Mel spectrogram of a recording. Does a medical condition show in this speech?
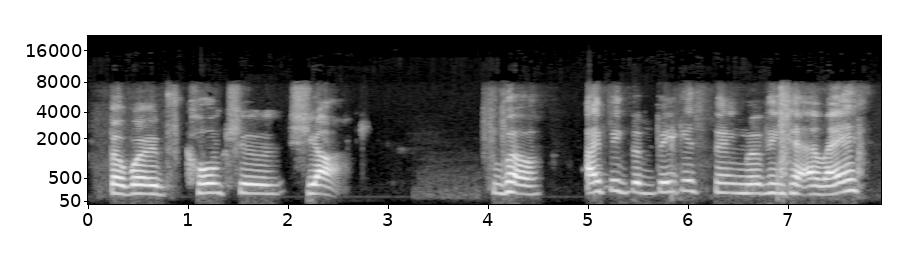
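Yes: cerebral palsy.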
